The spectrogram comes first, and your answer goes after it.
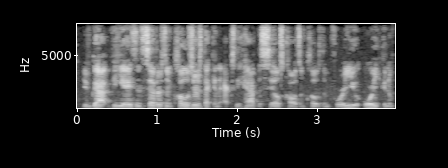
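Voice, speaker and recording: This man speaks very fast. There is a somewhat breathy quality to his voice. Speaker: business consultant and agency owner. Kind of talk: tutorial.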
